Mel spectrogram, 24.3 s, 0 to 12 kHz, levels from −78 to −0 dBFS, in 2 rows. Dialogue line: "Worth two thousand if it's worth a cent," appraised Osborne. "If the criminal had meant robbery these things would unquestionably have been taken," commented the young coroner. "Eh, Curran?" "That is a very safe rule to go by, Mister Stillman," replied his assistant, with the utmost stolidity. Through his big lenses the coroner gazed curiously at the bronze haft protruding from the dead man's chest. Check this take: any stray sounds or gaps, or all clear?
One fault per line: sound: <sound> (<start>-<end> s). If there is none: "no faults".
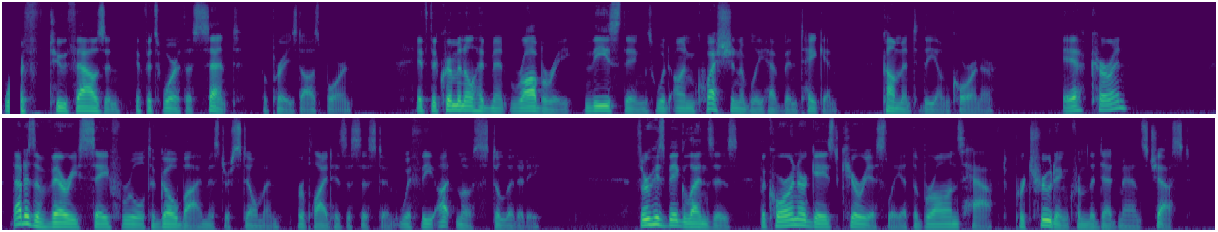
sound: dropout (0.1-0.2 s)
